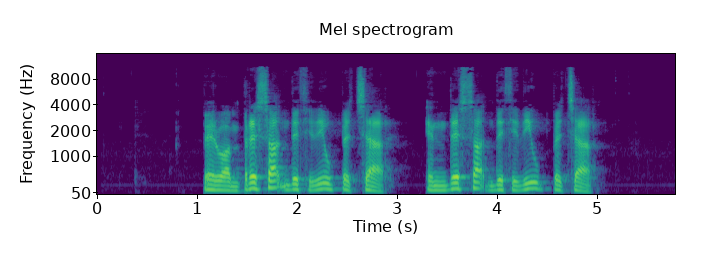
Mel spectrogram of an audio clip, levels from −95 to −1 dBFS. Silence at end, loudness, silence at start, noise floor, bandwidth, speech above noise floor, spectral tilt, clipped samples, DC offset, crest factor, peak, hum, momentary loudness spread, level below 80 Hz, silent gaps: 0.8 s; -25 LUFS; 1.05 s; -80 dBFS; 11.5 kHz; 56 dB; -5.5 dB/octave; under 0.1%; under 0.1%; 20 dB; -6 dBFS; none; 8 LU; -56 dBFS; none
